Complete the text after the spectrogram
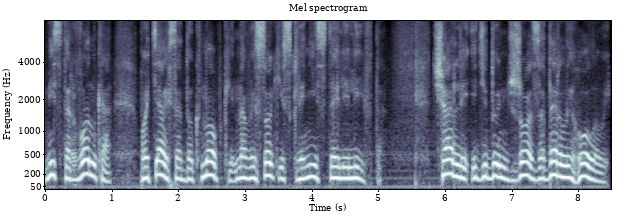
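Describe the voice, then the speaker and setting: A man reading a children's novel aloud as narrator, in steady, measured storytelling. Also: fairly high pitch, husky. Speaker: audiobook narrator. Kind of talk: scripted narration.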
